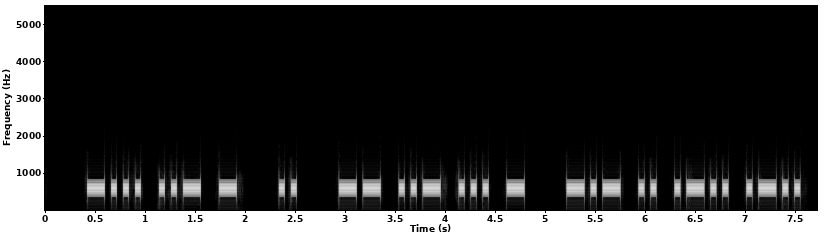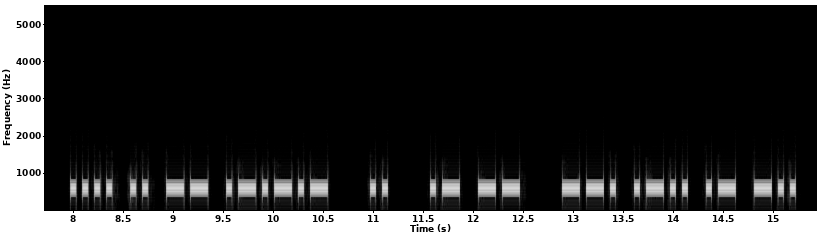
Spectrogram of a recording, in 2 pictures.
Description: Morse code, heard as a keyed tone, about 20 wpm, 600 Hz. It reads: BUT I MUST KILL HIM. I AM GLAD
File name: the old man and the sea part 2 20wpm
